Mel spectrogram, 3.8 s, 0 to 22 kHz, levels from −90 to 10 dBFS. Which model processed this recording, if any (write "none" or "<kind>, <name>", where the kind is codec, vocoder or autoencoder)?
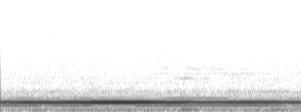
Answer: vocoder, BigVGAN v2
